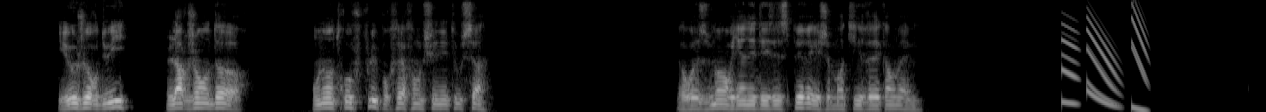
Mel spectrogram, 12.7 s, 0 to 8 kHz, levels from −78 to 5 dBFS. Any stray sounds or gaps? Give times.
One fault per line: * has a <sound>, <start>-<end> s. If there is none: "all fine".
* has a chirp, 10.6-11.5 s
